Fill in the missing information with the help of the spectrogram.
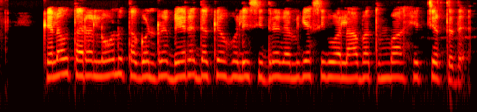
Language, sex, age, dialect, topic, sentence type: Kannada, female, 46-50, Coastal/Dakshin, banking, statement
